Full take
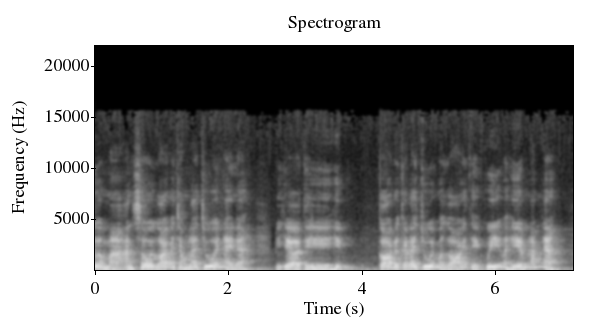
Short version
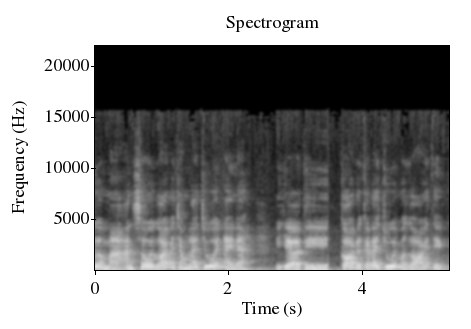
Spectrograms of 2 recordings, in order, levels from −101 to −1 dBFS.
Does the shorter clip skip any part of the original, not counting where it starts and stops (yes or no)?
yes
